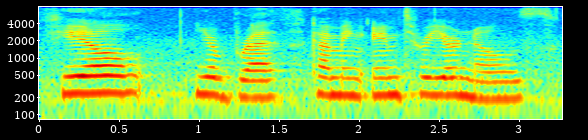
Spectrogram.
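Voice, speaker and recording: A woman guiding a breathing meditation slowly and soothingly, with long pauses between instructions. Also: fairly high pitch, fairly even intonation, a little hiss or hum, low-quality recording. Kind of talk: guided meditation.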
